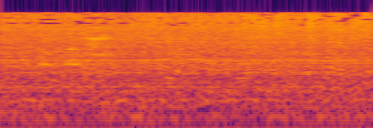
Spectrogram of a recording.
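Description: Steady rush of air from a blower nozzle, its upward jet holding a small ball aloft.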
